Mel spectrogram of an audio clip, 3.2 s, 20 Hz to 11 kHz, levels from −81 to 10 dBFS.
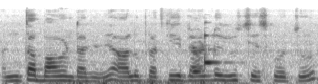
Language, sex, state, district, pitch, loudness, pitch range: Telugu, male, Andhra Pradesh, Annamaya, 175 Hz, -17 LUFS, 165-185 Hz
